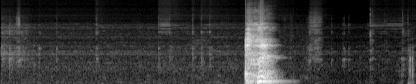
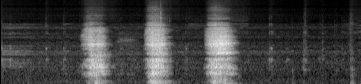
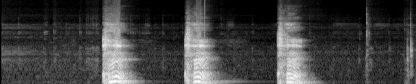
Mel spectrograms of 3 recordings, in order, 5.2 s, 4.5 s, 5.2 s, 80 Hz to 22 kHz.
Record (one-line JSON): {"cough_length": "5.2 s", "cough_amplitude": 29629, "cough_signal_mean_std_ratio": 0.21, "exhalation_length": "4.5 s", "exhalation_amplitude": 28191, "exhalation_signal_mean_std_ratio": 0.32, "three_cough_length": "5.2 s", "three_cough_amplitude": 32224, "three_cough_signal_mean_std_ratio": 0.35, "survey_phase": "alpha (2021-03-01 to 2021-08-12)", "age": "65+", "gender": "Male", "wearing_mask": "No", "symptom_none": true, "smoker_status": "Never smoked", "respiratory_condition_asthma": false, "respiratory_condition_other": false, "recruitment_source": "REACT", "submission_delay": "2 days", "covid_test_result": "Negative", "covid_test_method": "RT-qPCR"}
